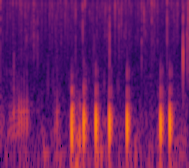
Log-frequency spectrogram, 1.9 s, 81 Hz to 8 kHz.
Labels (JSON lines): {"label": "biophony, croak", "recorder": "SoundTrap 500"}
{"label": "biophony, knock", "recorder": "SoundTrap 500"}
